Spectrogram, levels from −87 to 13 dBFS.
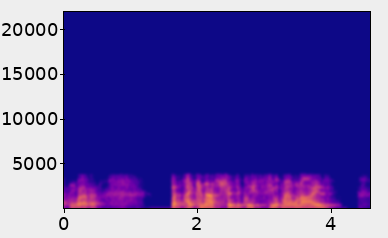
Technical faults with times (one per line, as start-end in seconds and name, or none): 0.00-4.60 RealAudio 14.4 codec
